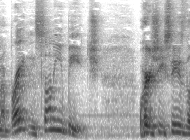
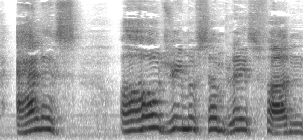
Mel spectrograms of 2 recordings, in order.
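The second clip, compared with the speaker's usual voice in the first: slow, deliberate put-on woman's voice; 7 semitones higher than usual. Acting out a movie character's line during a recap: Doctor Loomis trying to sound like a woman. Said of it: "You sounded like Doctor Loomis trying to sound like a woman".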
